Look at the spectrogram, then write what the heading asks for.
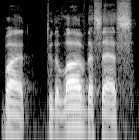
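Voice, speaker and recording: Slow, low-voiced preaching man. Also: steady tone, a bit bright. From Venezuela. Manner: earnest, emphatic preaching with repeated phrases. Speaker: pastor. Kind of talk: sermon.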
